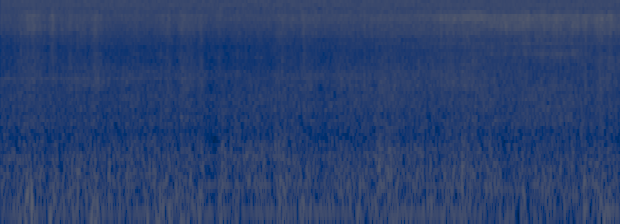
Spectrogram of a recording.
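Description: Heavy wind roar buffeting the microphone while riding a motorcycle on a UK road in windy conditions, a loud continuous low rumble with irregular gusty surges and no talk.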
